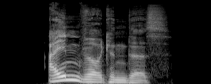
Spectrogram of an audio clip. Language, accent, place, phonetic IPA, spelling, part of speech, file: German, Germany, Berlin, [ˈaɪ̯nˌvɪʁkn̩dəs], einwirkendes, adjective, De-einwirkendes.ogg
- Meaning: strong/mixed nominative/accusative neuter singular of einwirkend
